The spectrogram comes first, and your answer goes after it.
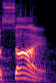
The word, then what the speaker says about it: Psi: How is this pronounced? Dawn's intent? Oh, Psi. Oh, that symbol is Psi.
